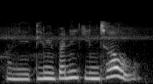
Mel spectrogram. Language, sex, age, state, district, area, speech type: Nepali, female, 18-30, West Bengal, Kalimpong, rural, spontaneous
